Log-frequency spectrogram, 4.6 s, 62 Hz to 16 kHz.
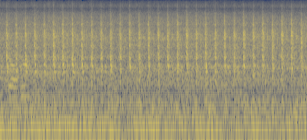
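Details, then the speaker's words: Small-block Chevy V8 with rod knock, listened via broom handle on oil pan side: sharp regular knock about five or six a second riding over the engine, quickening and louder with rpm; most pronounced on that oil pan side. "right there we have it it's on this side of the oil can I can hear it more clearly it's more pronounced there"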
